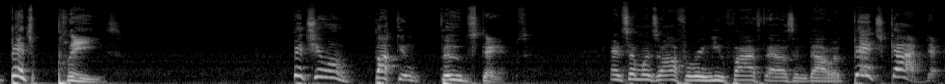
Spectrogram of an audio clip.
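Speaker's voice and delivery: sassy friend voice. Acted. Mocking friends' reply in sassy voice.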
